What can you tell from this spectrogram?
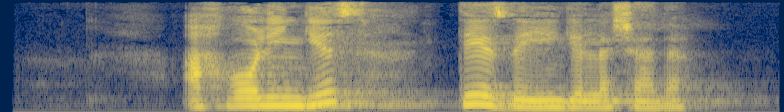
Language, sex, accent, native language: Uzbek, female, Samarqand, Uzbek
